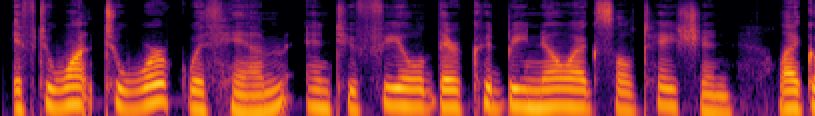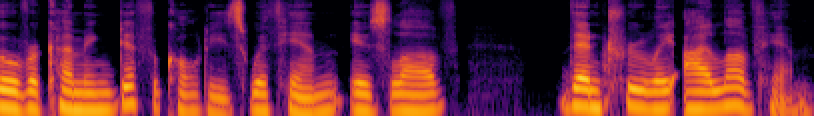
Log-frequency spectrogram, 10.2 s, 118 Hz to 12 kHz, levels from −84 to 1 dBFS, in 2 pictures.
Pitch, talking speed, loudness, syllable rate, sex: 160 Hz, 160 wpm, -20 LUFS, 4.2 syllables/s, female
